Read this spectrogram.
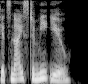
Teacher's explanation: The voice goes up slightly at nice and falls gently at you. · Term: rise and fall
